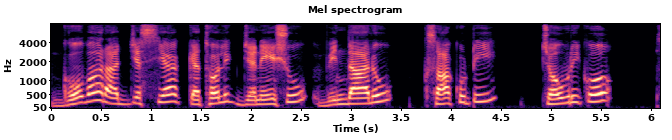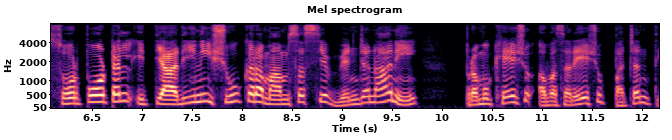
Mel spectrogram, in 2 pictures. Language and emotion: Sanskrit, neutral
